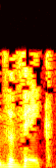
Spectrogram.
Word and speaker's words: Vivek: Vivek Ramaswamy, I think, or actually pronounce his name Vivek.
